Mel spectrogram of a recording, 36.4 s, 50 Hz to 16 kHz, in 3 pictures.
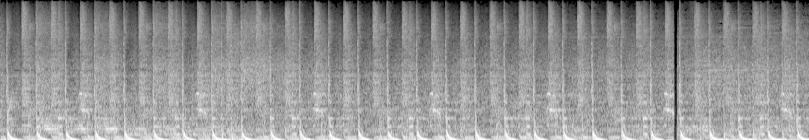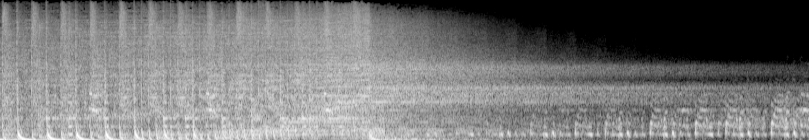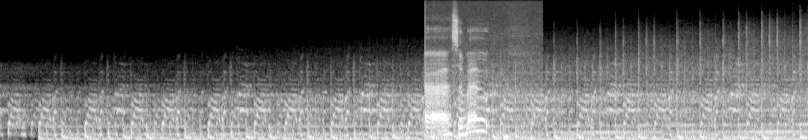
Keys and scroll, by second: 11.2 s, 25.2 s, 32.9 s.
